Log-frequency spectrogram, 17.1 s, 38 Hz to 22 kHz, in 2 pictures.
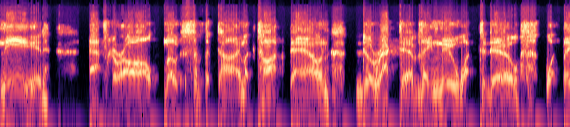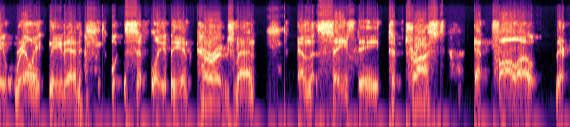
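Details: Adult male CEO with spasmodic dysphonia, a very rare neurological voice disorder affecting only speech, of no known cause and with no known cure; acquired in 2010, voice suddenly became hard to use. Finding: spasmodic dysphonia.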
